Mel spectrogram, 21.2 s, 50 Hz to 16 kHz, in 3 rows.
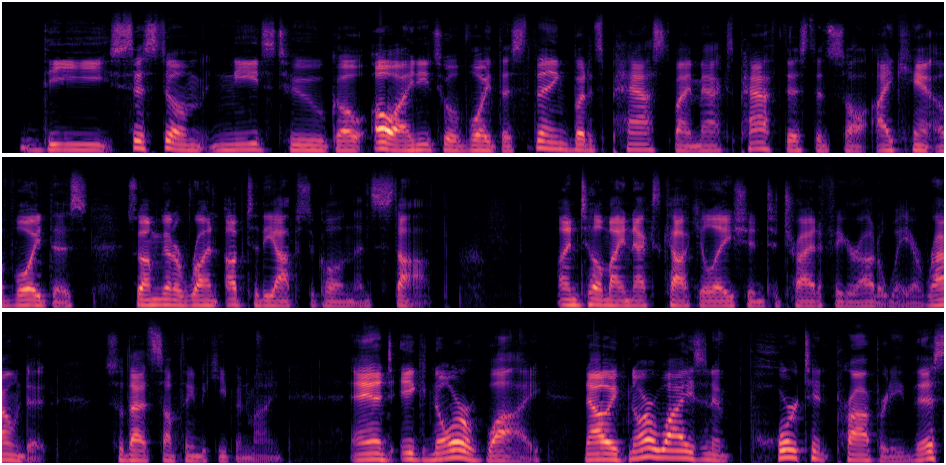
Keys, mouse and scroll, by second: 18.2-19.3 right drag, 20.2-21.1 drag.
